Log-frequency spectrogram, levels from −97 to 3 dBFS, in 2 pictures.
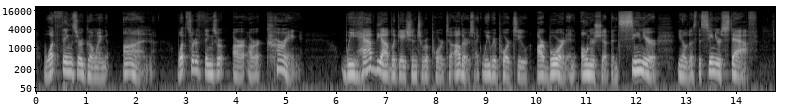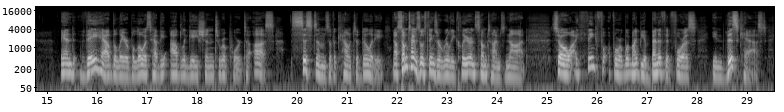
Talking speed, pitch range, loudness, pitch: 160 wpm, 125-150 Hz, -33 LUFS, 135 Hz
